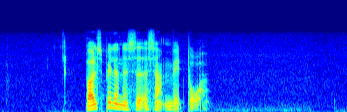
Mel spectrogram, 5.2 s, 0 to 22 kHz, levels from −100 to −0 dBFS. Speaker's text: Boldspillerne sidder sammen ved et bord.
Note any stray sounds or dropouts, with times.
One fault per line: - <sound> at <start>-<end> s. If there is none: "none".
none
